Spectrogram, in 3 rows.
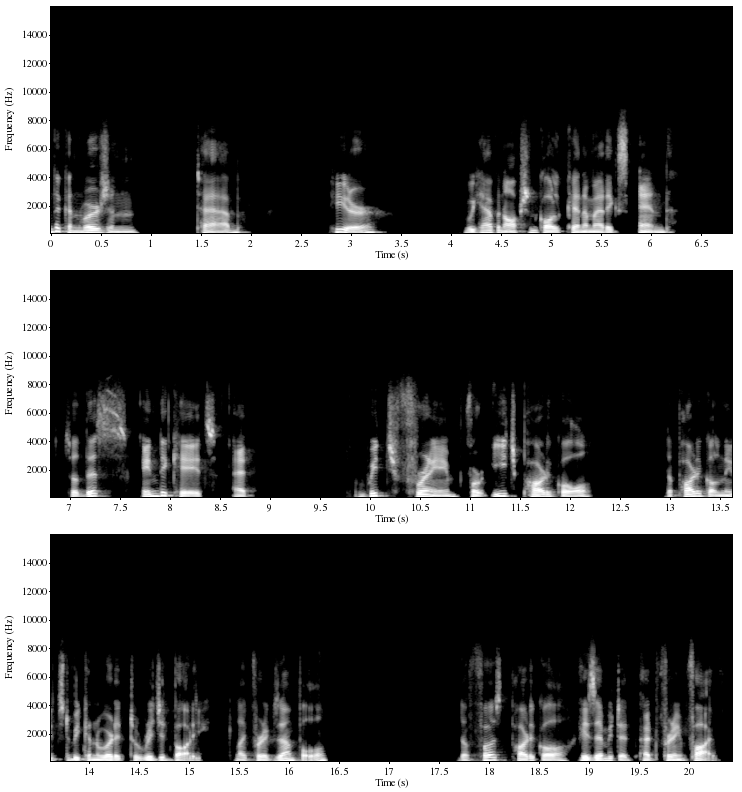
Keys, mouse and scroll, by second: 7.1 middle click, 8.3-8.9 scroll up 2, 9.1-9.5 shift+middle drag, 9.8 middle click, 15.8 Right, 16.0 Right, 16.4 Right, 16.7 Right.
